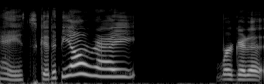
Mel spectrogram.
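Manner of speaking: soft, calming, soothing, comforting voice. Voicing Mad Lad calming two others down: soothing voice. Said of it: "as Mad Lad tries to help soothe the two".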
